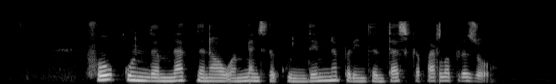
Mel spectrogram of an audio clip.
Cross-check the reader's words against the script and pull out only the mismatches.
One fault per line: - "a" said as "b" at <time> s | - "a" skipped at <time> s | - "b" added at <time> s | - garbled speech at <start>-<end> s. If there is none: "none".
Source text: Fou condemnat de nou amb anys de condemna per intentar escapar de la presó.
none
